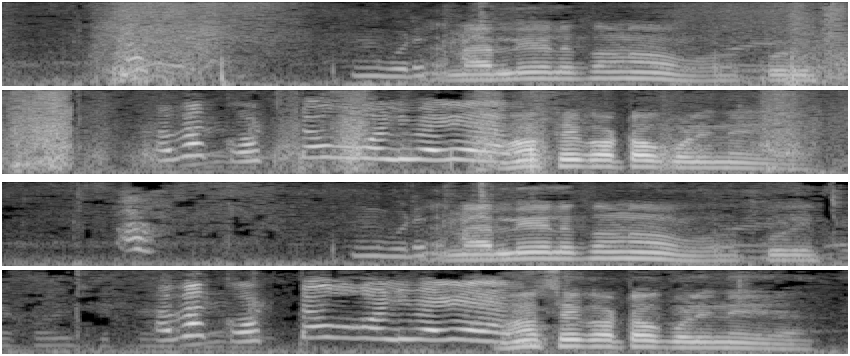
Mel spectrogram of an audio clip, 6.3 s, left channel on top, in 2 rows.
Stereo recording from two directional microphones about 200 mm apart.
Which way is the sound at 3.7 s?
60° right (ahead or behind).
